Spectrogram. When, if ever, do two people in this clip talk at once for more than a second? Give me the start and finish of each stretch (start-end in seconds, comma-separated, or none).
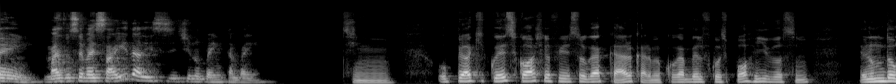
none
